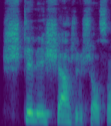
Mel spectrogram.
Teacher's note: drop the E and try to connect the J and the T, and it'll be turned into a sh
